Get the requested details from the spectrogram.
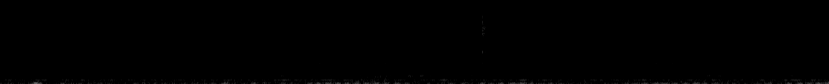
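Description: Trading cards slide softly against one another.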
